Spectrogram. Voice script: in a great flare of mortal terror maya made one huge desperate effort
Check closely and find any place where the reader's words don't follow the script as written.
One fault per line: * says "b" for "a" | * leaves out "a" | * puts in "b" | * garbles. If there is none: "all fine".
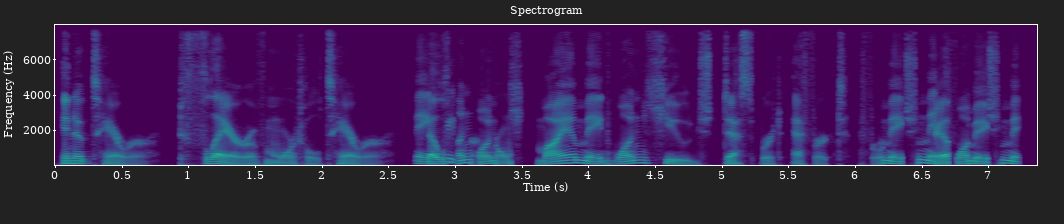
* says "terror" for "great"
* garbles
* garbles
